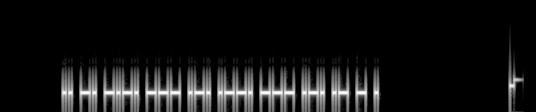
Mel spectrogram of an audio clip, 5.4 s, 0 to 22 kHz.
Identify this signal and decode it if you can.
Morse code, heard as a keyed tone, about 40 wpm, 700 Hz. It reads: INCORPORATE
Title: Top 1751-2000 Words 40wpm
